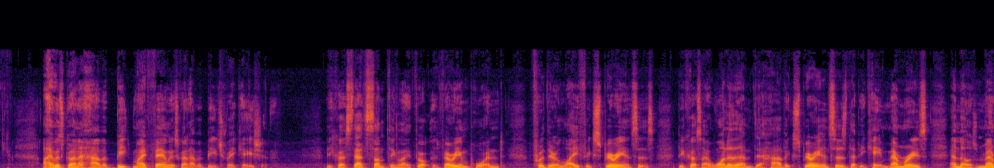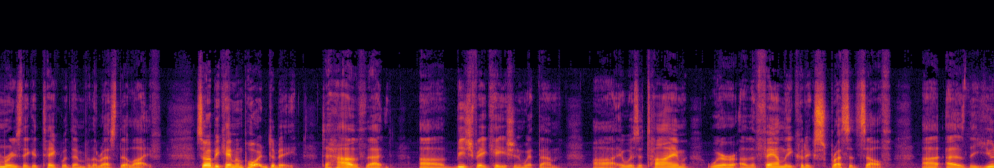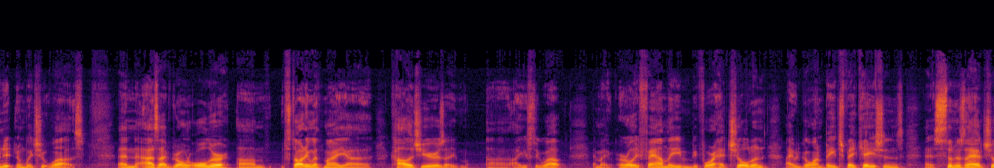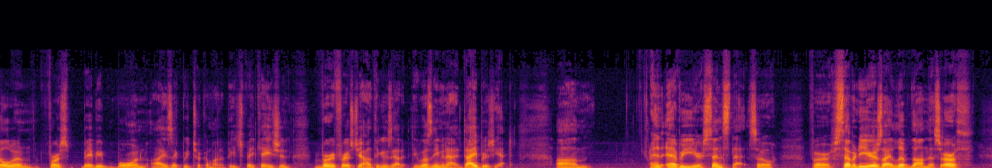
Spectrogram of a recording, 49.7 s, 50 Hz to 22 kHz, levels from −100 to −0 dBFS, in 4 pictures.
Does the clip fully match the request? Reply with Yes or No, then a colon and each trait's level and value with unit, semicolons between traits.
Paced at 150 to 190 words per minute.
No: fast, 205 wpm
